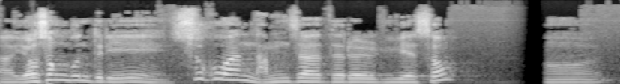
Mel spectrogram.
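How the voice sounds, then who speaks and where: This voice belongs to a man. His pitch sits fairly high. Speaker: missionary. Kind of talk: missionary report in church service. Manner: hesitant with frequent fillers.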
